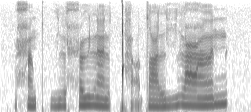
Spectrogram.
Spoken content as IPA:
ħ ɐ̃ kʷʰ e̤ l ħ ʉ l ã l ǃʰ a̰ tˤ a l i̤ l ʕ ɐ̃ n

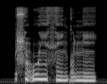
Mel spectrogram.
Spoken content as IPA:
s ũ˦˨ w ĩ˦ θ ĩ˨ ɡ ɔ̰˦˨ ɲ ĩ˨

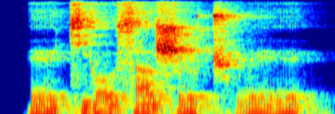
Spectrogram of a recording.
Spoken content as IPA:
e˨˩ ɪ̯ t͡ɕ j o˥˩ ʊ̯ s ä˥ ʂ ɻ̩˧˥ ʈ͡ʂʰ w e˨˩˦ ɪ̯

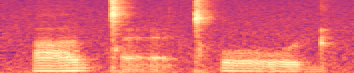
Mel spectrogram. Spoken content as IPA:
a ɖ ǀ æ̰ ǀʰ o ɖ

